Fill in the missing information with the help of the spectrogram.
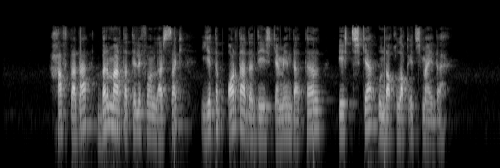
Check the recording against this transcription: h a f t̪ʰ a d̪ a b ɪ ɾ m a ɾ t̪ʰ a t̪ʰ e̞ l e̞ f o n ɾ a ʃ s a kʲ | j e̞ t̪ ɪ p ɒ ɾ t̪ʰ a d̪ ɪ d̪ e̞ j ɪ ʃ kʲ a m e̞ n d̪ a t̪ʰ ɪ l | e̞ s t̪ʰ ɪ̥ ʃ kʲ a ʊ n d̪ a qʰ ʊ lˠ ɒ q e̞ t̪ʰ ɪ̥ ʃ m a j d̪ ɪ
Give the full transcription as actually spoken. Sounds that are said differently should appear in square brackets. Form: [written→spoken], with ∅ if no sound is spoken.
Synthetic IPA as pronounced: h a f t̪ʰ a d̪ a b ɪ ɾ m a ɾ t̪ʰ a t̪ʰ e̞ l e̞ f o n [ɾ→l] a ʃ s a kʲ | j e̞ t̪ ɪ p ɒ ɾ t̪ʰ a d̪ ɪ d̪ e̞ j ɪ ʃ kʲ a m e̞ n d̪ a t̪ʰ ɪ l | e̞ [s→ʃ] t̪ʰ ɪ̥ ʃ kʲ a ʊ n d̪ a qʰ ʊ lˠ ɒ q e̞ t̪ʰ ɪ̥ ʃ m a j d̪ ɪ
